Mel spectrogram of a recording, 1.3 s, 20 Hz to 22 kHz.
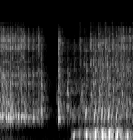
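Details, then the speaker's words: Husqvarna 372 XPG chainsaw that the owner thought was seized: its chain was mounted between the rim drive and its retaining washer, binding the crank and clutch. After the chain is refitted correctly, the starter gives a quick, even ratcheting whirr and the engine turns over freely. "now it spins just fine and that is your repair right there Matt"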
